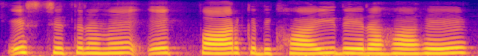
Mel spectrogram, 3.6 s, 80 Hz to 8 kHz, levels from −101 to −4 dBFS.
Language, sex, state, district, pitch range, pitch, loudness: Hindi, female, Madhya Pradesh, Bhopal, 240-255 Hz, 250 Hz, -14 LUFS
